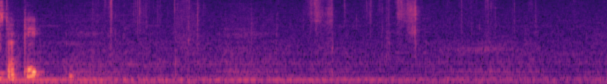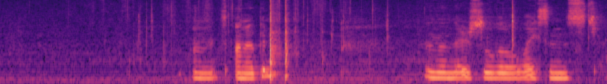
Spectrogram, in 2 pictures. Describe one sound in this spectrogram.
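A roll of tape is turned over in the hands, with soft rustling.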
